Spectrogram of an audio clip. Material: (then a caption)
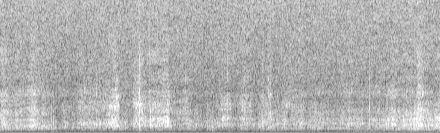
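Cardboard. Long nails tap on the top of a small, flat, white cardboard box for a charging cable that sits hollow on a wooden table. The quiet, rapid, uneven taps have a soft papery knock centered in the midrange, with little low or high content and almost no ring.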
